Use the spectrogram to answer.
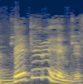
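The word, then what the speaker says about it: Bethlehem: あれはベテレヘムですね。ベテレヘムですが、ベテレヘム、ベテレヘムは英語的読み方ですね。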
